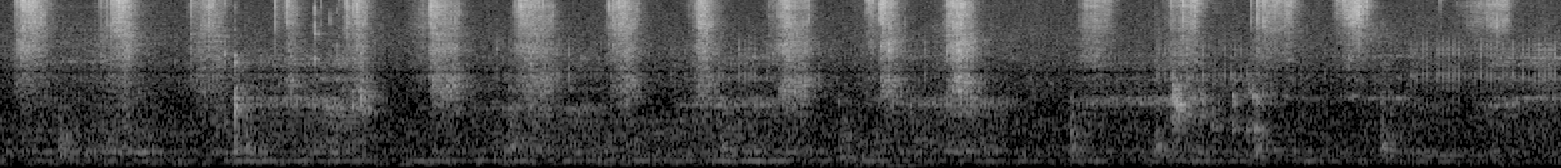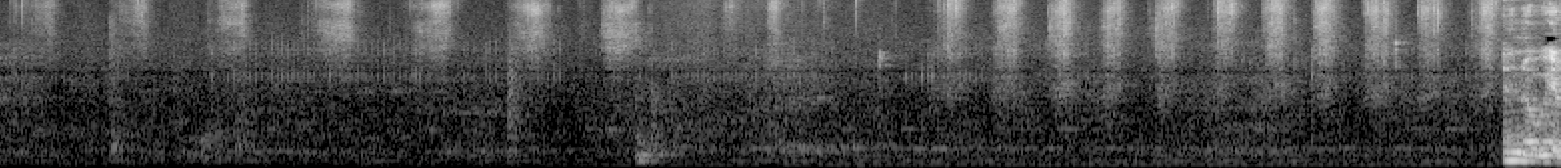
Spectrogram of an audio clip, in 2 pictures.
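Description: A razor scrapes through stubble in short, quick strokes.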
